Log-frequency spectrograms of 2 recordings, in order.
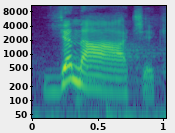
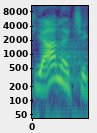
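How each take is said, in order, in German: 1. Der mittlere A-Laut wird lang gesprochen. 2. Der mittlere A-Laut wird kurz gesprochen. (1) "die langen müssen ganz, ganz klar lang sein, wie zum Beispiel auch Janacek" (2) "Janacek sagen in Deutschland, oder? Sagt man normalerweise. Ist eigentlich falsch"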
